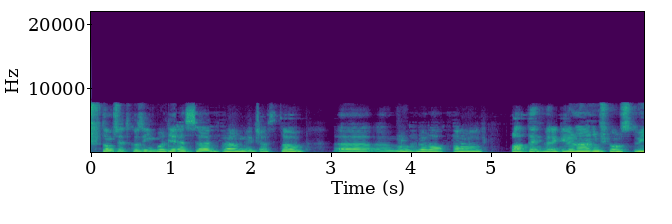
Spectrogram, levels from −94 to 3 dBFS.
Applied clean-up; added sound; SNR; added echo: neural mask model DeepFilterNet 3.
